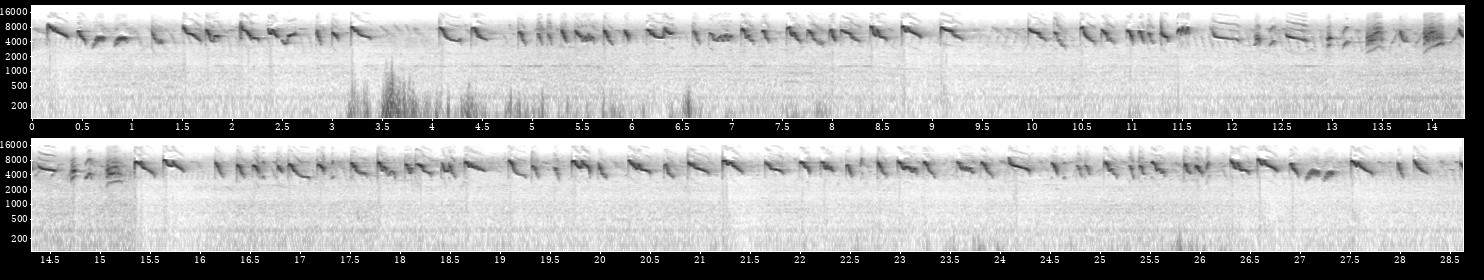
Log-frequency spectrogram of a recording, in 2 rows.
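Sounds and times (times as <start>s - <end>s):
white-eye twittering: 0.0s - 28.6s.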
